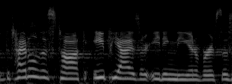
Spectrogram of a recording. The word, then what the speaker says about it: API: going to go with API but Spanish speakers French speakers a lot of people do say Opie okay so the title of this talk apis are eating the universe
